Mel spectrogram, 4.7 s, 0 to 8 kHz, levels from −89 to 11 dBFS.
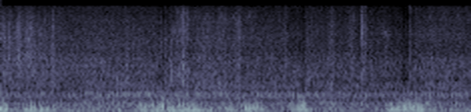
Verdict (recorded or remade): remade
